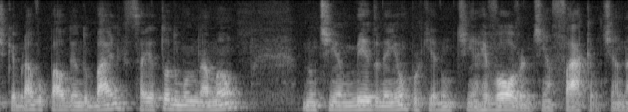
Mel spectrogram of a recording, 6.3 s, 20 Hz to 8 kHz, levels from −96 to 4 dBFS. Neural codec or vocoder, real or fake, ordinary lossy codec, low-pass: none; real; none; none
